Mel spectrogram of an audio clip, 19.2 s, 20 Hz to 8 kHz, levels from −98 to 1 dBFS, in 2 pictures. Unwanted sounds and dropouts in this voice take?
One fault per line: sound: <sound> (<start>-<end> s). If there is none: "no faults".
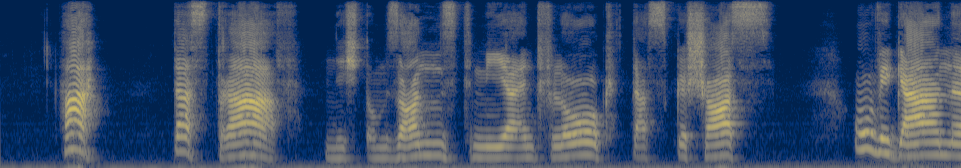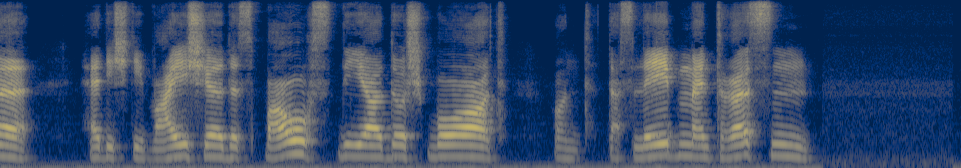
no faults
